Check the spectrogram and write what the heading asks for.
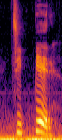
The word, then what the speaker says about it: теперь: Instead of теперь, as it's written, we say теперь. So it's the E.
